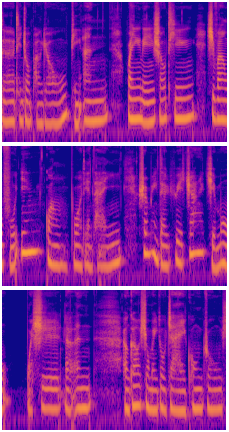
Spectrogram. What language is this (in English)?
Chinese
